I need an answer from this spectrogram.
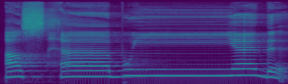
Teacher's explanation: Berikutnya ada idgham bi gunnah karena ada tanwin dhammah menghadapi huruf ya. Cara bacanya tanwinnya leburkan atau masukkan ke ya, kemudian kita dengungkan. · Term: idgham bighunah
